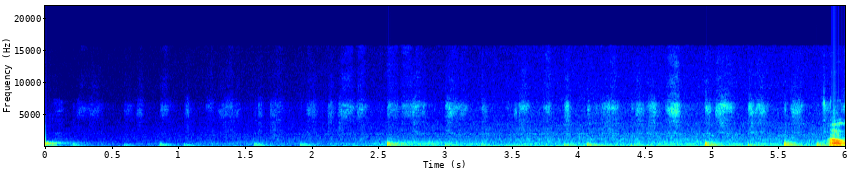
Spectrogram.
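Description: Dry-erase marker writing on a whiteboard: a run of short, faint scratchy strokes.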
